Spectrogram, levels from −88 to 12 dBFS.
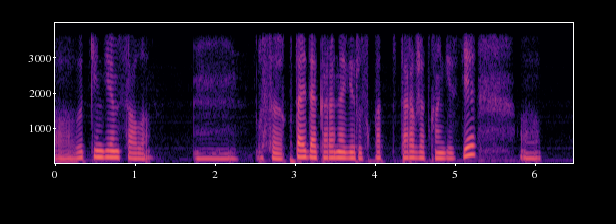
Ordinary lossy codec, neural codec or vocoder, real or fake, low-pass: none; none; real; 3.6 kHz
